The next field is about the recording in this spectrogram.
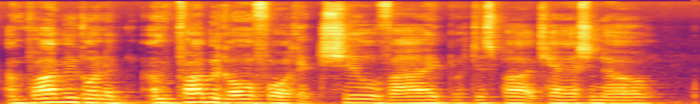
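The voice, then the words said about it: Flat monotone speaking voice. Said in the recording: “As you can probably tell by my monotone voice”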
